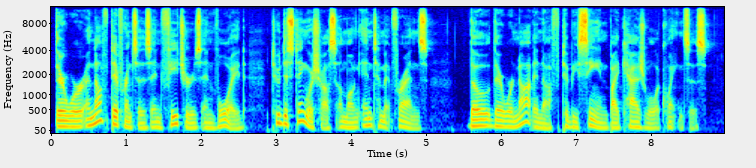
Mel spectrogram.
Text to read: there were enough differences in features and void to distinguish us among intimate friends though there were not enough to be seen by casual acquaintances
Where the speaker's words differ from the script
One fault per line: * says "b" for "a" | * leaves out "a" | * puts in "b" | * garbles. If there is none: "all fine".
all fine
